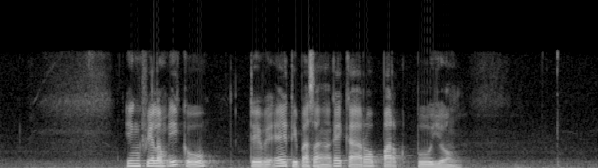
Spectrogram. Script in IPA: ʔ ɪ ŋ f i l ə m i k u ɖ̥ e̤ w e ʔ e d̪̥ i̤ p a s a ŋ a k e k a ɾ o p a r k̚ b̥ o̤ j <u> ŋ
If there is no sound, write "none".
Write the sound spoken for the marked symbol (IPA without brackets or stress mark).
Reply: ɔ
